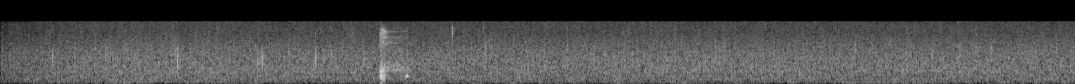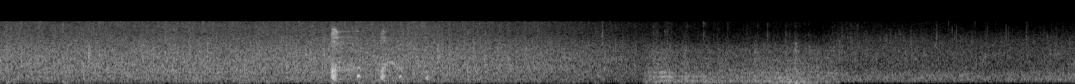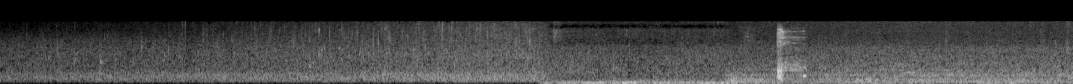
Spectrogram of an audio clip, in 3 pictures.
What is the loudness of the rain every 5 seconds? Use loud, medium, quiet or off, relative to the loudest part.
loud, loud, loud, medium, medium, loud, loud.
